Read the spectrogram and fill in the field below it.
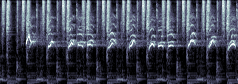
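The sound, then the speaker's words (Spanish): Shrill whistling from everyone whistling along rises in short, repeated upward swoops over lively, steady-beat dance music with a bouncing bass line, the whistles recurring in a regular pattern throughout. “Y ahora chiflando todo, chiflando todo.”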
